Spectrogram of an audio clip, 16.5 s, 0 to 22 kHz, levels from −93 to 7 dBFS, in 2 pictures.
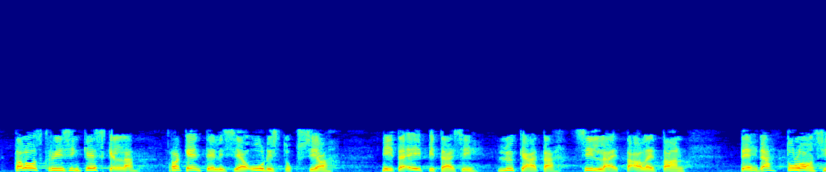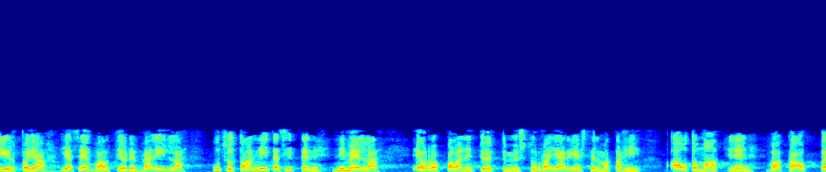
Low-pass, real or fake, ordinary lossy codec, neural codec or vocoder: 5.4 kHz; fake; none; vocoder, 44.1 kHz, 128 mel bands every 512 samples, BigVGAN v2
